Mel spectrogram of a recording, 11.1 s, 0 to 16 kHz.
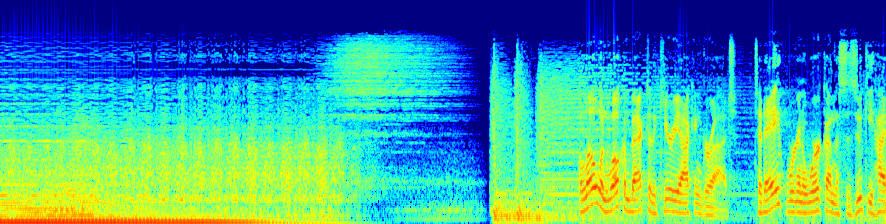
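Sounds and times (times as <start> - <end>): loud engine-like rumble: 0.0 - 5.4.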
